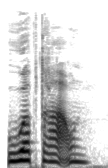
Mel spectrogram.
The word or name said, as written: uopdragen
